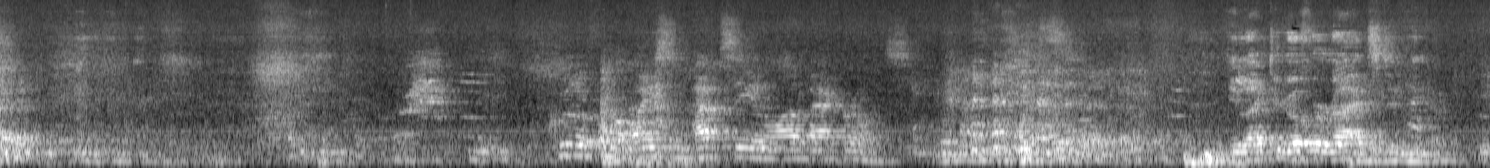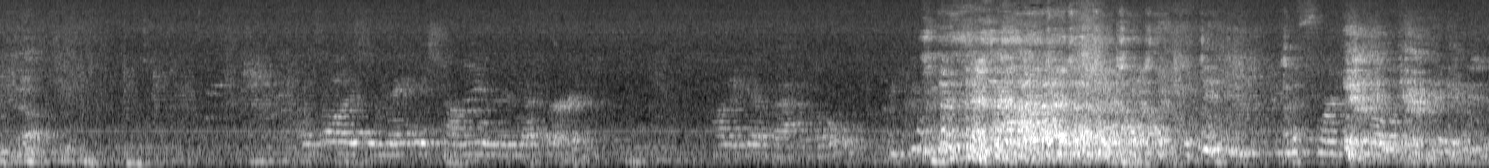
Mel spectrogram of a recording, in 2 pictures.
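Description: A man speaks calmly through a microphone in a large, echoing hall.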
